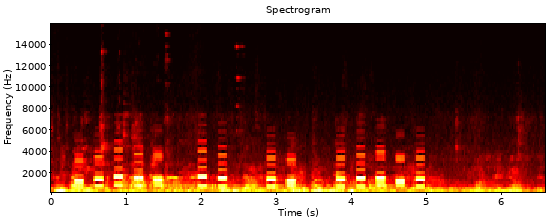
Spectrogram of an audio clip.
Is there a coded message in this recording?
Yes: DTMF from 0.3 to 5.0 s, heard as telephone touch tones, dialled by machine, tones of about 110 ms, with the noise of a restaurant. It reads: 15C60 B3 24 23#*2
